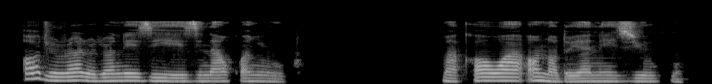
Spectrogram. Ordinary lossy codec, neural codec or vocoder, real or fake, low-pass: none; none; real; none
